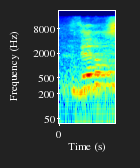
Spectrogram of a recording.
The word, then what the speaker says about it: victuals: book is bills and vittles is the absolute correct and always has them correct English pronunciation of the word that has spelled VI si tu ALS meaning we've been right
